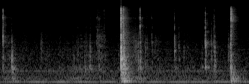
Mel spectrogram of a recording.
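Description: Plastic keycap clicking as a wire keycap puller pries it up and pulls it off a mechanical keyboard switch. There is a light click at the start and a sharp, louder clack a little over a second in.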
